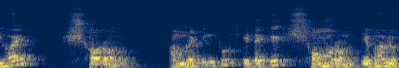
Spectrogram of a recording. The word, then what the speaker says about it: স্মরণ: ফলার উচ্চারণটা আমরা করিনি আমরা স্মরণ এভাবে পড়েছি কিন্তু ম এর কোন উচ্চারণ আসেনি কেননা যদি কোন শব্দের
